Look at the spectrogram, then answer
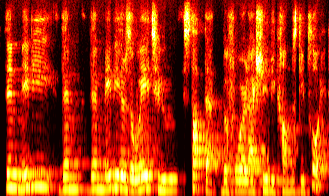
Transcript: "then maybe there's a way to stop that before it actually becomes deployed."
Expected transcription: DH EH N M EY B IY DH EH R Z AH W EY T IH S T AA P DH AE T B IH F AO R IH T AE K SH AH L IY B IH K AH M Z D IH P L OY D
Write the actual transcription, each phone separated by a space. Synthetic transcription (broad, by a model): DH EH N M EY B IY DH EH R Z AH W EY T IH S T AA P DH AE T B IH F AO R IH T AE K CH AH L IY B IH K AH M Z D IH P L OY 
